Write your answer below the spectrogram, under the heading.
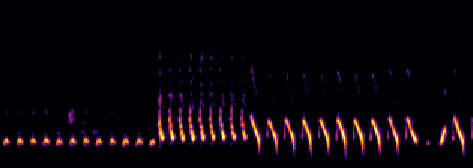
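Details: Captive-bird training song of a white-headed munia: a regular string of short level notes, then faster doubled high chirps, then a long run of sharply downslurred whistles repeated about twice a second.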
